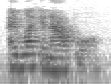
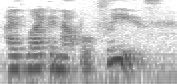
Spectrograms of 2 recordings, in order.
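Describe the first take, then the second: First: It is said bluntly, without politeness. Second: It is said nicely and politely.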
